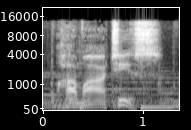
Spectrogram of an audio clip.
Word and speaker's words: Ramatís: Unindo-se Rama e Atis, cita ao inverso, resulta Ramaatis, como realmente se pronuncia em hindo chinês.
